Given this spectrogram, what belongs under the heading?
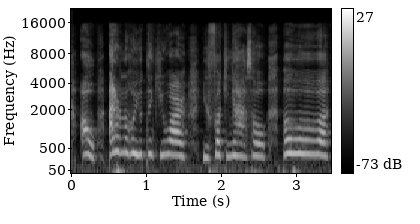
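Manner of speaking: mild mock tirade into blahs; mock yelling back. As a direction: imitate an indignant woman cursing out the driver. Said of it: "yelling back".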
